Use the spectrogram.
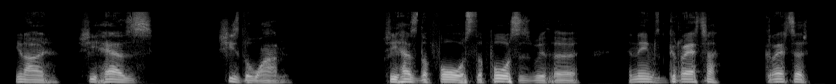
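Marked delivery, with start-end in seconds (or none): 6.2-8.0 put-on Scottish accent. Speaker introduces a climate activist to listeners, in a scottish accent. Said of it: "I'm doing a Scottish accent".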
